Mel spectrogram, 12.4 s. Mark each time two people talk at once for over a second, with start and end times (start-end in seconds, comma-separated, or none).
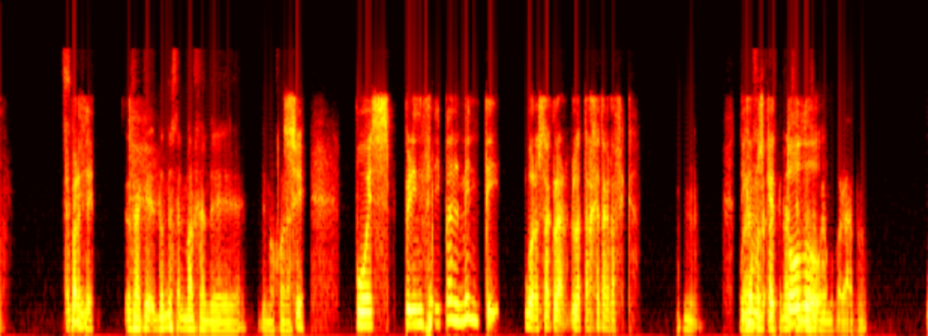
9.8-11.1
